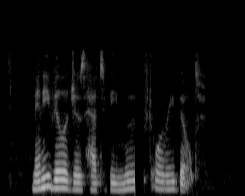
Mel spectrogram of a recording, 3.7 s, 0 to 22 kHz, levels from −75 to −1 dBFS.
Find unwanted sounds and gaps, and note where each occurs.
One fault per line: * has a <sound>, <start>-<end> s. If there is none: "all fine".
* has a dropout, 2.0-2.2 s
